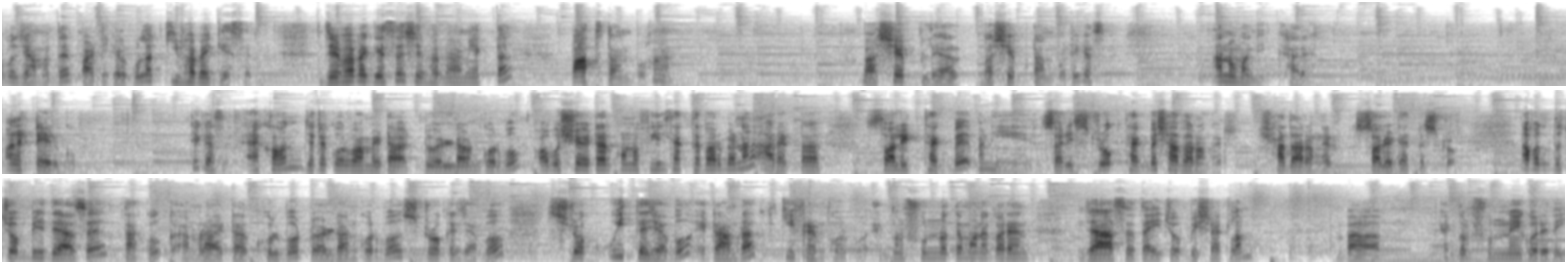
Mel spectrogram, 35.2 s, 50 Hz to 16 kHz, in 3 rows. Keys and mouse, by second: 3.8 click, 5.3 click, 6.5 click, 7.8 click, 9.0 click, 9.9 click, 14.5 click, 23.9 click.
